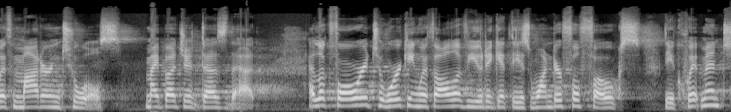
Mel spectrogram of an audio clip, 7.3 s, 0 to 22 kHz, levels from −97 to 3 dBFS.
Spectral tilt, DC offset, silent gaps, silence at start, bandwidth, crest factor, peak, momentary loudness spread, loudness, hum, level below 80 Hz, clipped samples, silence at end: -1.5 dB/octave; under 0.1%; none; 0 s; 17 kHz; 16 dB; -2 dBFS; 6 LU; -16 LUFS; none; -66 dBFS; under 0.1%; 0 s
